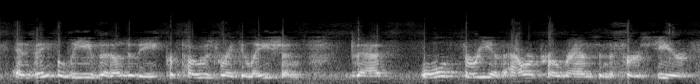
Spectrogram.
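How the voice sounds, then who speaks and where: Man explaining on an echoey conference line. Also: medium pitch. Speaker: university representative. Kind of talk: work meeting discussion on a conference call. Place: telephone conference call. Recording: dull, echoey conference phone line, faint noise.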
